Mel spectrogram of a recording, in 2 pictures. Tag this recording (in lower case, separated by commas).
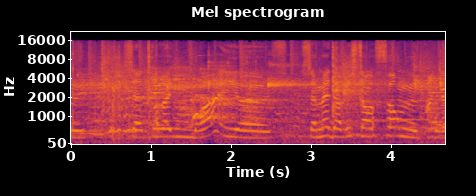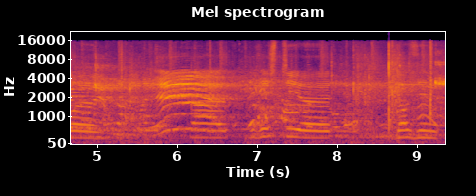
playing badminton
